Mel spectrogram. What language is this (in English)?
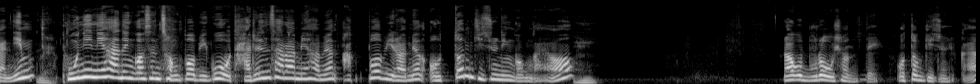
Korean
